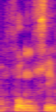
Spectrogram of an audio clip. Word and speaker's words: Feng Shui: Feng Shui ya, ditulis Feng Shui dibacanya Feng Shui.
